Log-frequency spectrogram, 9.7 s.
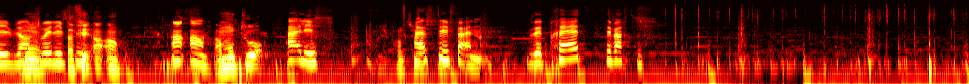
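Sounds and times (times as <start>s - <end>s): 
speech: 0.2s - 3.4s, 4.0s - 6.6s
typing on a computer keyboard: 6.4s - 9.6s.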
